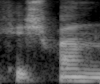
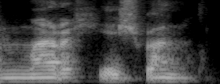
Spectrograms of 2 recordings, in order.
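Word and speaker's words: מרחשוון: que tiene dos nombres no se dice heshan nada más que es scorp se dice mar jeshvan lo que significa amargo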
